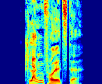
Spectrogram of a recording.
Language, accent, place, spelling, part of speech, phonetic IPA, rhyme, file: German, Germany, Berlin, klangvollste, adjective, [ˈklaŋˌfɔlstə], -aŋfɔlstə, De-klangvollste.ogg
- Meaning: inflection of klangvoll: 1. strong/mixed nominative/accusative feminine singular superlative degree 2. strong nominative/accusative plural superlative degree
